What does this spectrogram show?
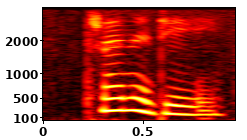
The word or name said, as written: threnody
